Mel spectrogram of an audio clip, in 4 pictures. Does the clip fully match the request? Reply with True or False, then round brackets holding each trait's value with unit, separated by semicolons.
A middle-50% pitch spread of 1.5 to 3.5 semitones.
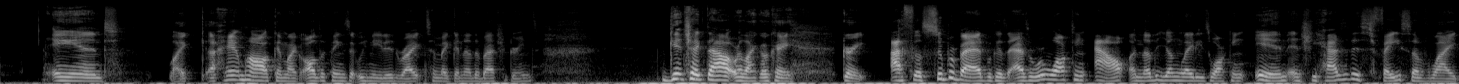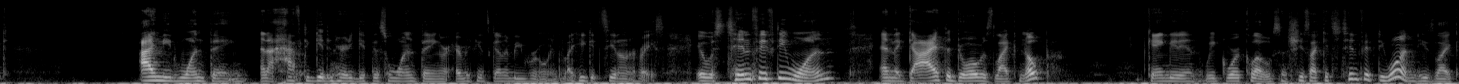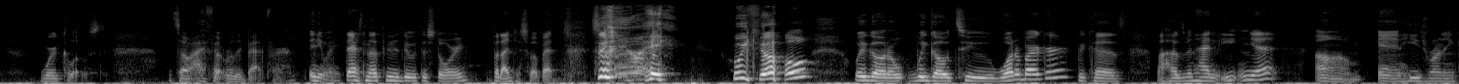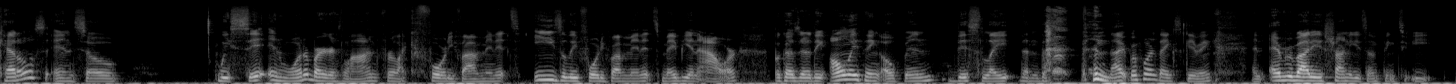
False (4.2 semitones)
